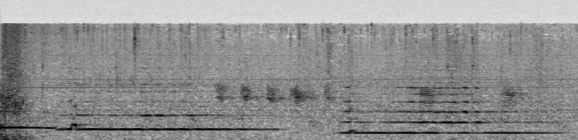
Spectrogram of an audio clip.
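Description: Steady rain falls in the Ghost of Tsushima video game, a soft continuous hiss under sustained flute-like tones that shift pitch, with no voices.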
